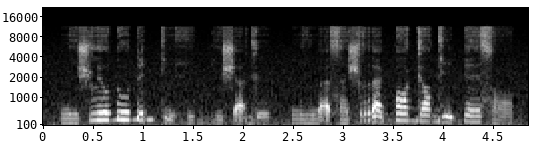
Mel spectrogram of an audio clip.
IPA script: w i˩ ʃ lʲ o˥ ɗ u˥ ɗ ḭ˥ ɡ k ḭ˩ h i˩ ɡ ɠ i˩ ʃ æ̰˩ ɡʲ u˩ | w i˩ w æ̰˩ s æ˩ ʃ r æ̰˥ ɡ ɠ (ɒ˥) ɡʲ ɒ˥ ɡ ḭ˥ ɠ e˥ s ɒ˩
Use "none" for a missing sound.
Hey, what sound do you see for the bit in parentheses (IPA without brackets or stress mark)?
ɒ˥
